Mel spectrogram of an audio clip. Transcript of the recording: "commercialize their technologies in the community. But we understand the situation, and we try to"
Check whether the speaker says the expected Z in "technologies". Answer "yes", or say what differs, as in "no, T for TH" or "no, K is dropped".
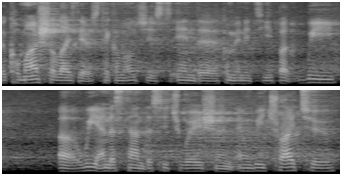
no, S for Z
